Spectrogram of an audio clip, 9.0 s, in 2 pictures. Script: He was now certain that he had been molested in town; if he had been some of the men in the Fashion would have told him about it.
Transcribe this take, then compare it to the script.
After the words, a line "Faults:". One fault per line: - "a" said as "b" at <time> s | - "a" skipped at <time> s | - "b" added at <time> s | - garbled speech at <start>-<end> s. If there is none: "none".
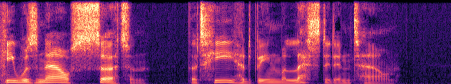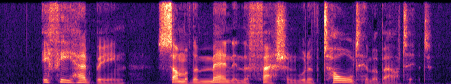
He was now certain that he had been molested in town; if he had been some of the men in the Fashion would have told him about it.
Faults:
none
